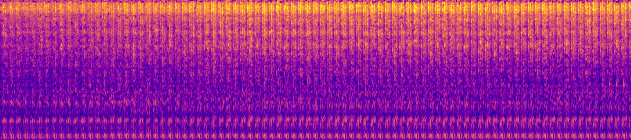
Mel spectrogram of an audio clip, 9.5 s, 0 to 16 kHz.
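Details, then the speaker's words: 2009 Subaru Forester X NA EJ253, remanufactured OEM heads, third start after engine install with hoses fixed: uneven lumpy idle, about two pulses a second, one cylinder dropping out; persistent misfire, not smoking; owner suspects cylinder 2 from cracked head or water in block. "I mean, we definitely still have a miss, but it's not smoking."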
